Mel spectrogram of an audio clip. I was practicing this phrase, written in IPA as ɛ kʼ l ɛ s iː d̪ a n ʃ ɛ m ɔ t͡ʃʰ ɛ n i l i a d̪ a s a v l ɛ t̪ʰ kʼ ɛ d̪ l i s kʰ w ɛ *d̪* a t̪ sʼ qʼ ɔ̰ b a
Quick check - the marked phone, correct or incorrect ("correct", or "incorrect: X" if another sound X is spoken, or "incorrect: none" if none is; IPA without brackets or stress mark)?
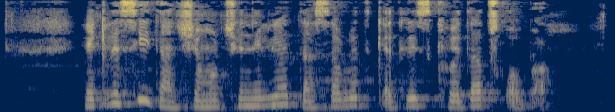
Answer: correct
